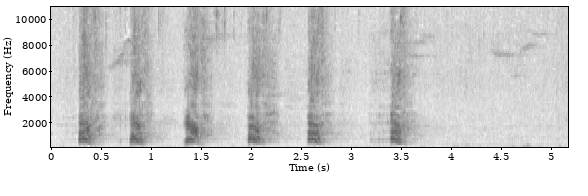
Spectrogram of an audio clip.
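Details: Pet dog giving six loud, sharp barks spaced roughly half a second apart, then falling quiet with faint background hum.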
